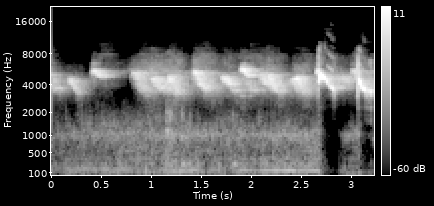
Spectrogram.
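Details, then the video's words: White-eye with a flowing run of high, slurred warbling notes, a faint low hum beneath and a sharp click near the end. "Mata Puteh Raja Stablizing his form buka sing"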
